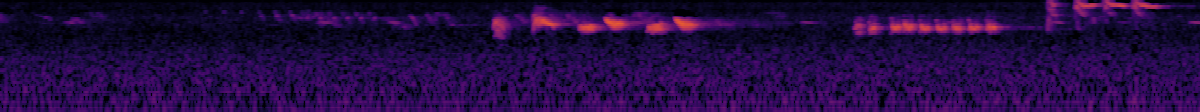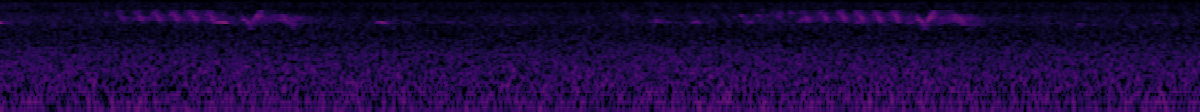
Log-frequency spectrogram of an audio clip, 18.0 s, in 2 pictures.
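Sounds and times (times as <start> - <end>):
bird singing: 1.6 - 9.1
faint bird chattering: 6.4 - 8.7.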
